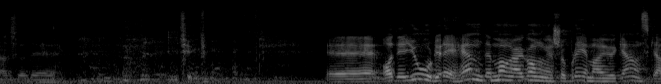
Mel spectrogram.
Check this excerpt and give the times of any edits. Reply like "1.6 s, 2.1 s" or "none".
1.8 s, 3.9 s, 4.4 s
